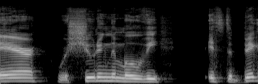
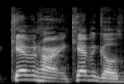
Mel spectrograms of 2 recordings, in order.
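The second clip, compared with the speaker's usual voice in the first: ordinary talk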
